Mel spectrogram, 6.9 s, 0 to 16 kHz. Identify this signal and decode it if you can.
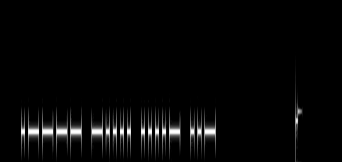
Morse code, heard as a keyed tone, about 17 wpm, 700 Hz. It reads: 164U
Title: Four Challenging Letter-Number Combinations 17wpm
